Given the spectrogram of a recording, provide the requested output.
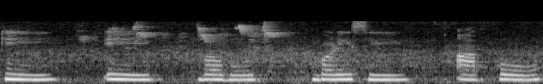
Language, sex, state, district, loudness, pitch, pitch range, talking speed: Hindi, female, Bihar, Kaimur, -14 LUFS, 225 Hz, 220-230 Hz, 65 wpm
